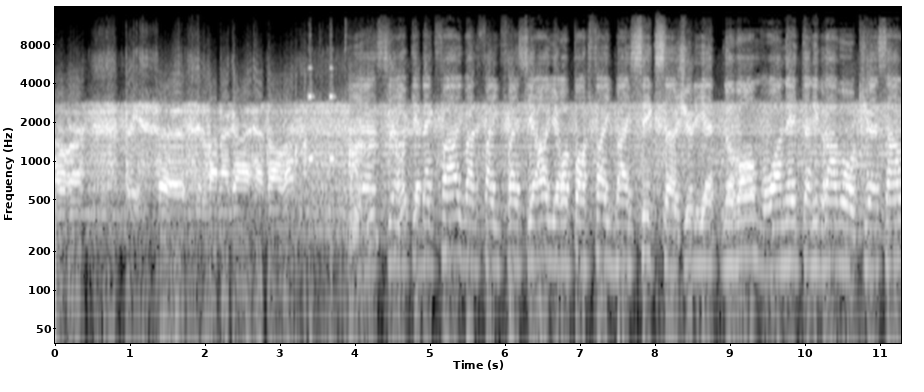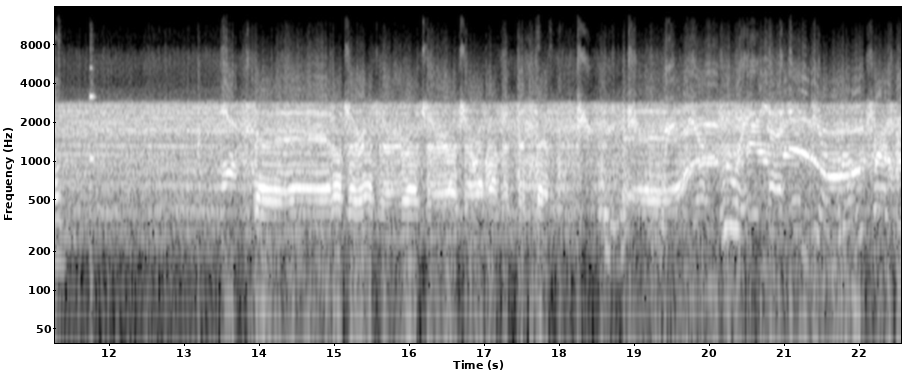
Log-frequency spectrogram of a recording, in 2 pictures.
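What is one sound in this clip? A man talks through a radio loudspeaker, warbling and distorted.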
